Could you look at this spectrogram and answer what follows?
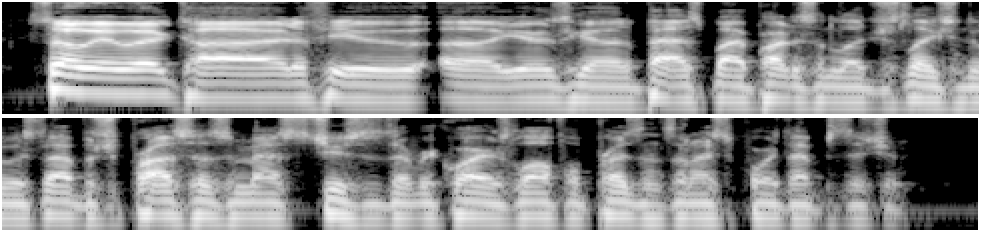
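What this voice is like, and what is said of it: Imitates another person's voice. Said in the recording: “That's your governor impersonation?”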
